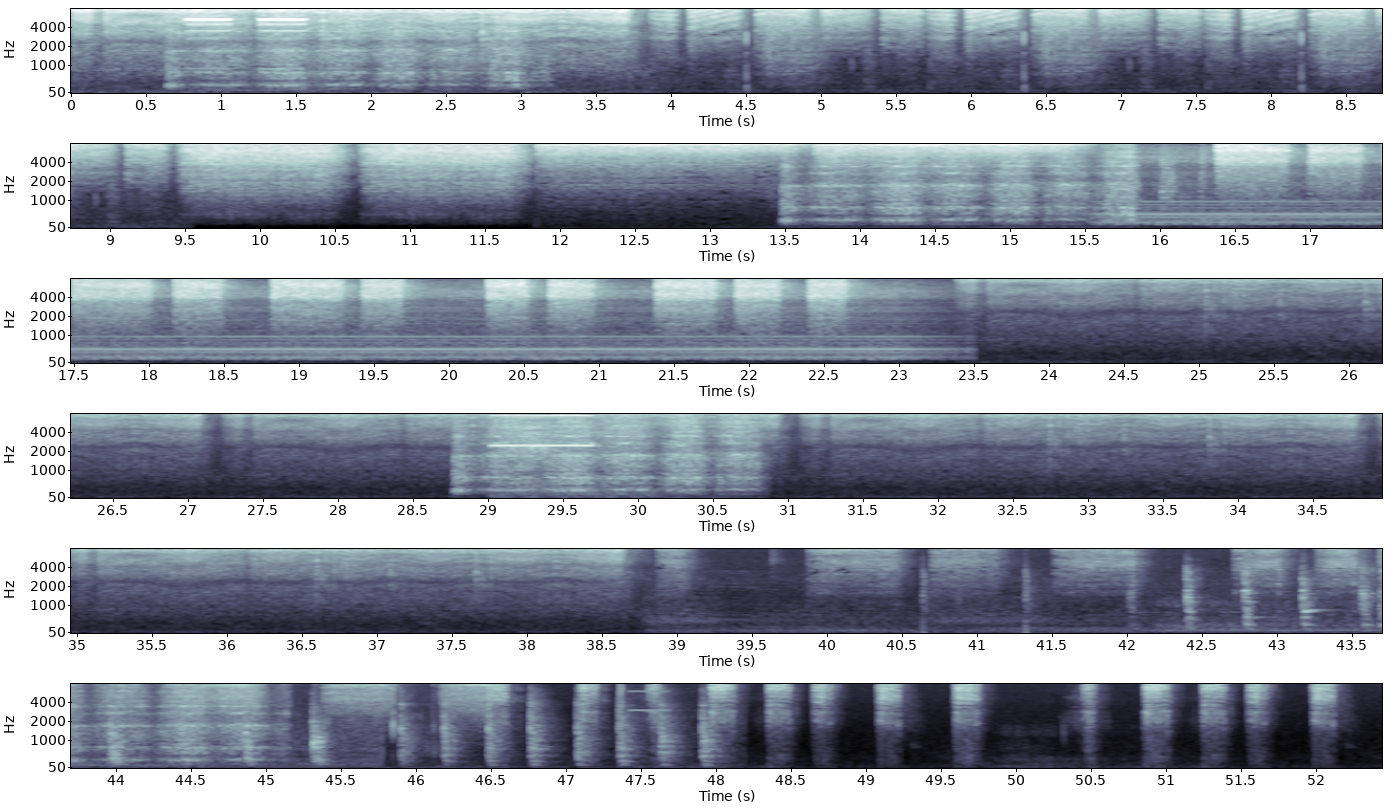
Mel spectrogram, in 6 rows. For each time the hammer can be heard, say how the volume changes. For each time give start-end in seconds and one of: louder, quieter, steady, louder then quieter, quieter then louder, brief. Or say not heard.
40.6-48.0 louder.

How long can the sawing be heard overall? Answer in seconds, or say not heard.
9 s.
